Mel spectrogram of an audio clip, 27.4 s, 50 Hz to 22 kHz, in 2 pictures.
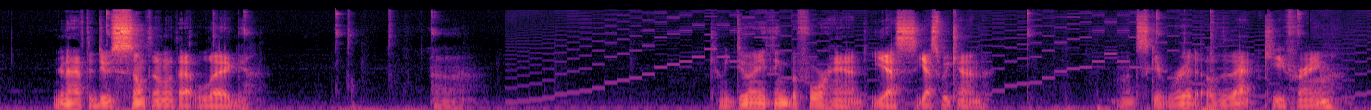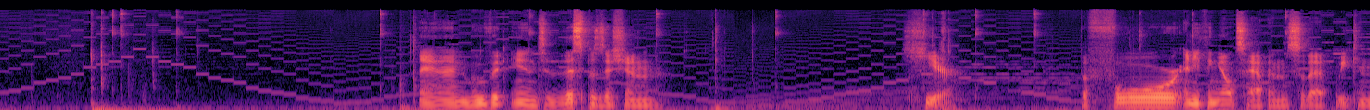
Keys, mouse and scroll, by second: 2.5 click, 4.3-10.3 drag, 11.5 right click, 12.0 Delete, 14.6 i, 15.5-17.6 drag, 19.0-20.3 drag, 21.5-23.0 shift+drag, 23.5 click, 26.6-27.4 drag.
